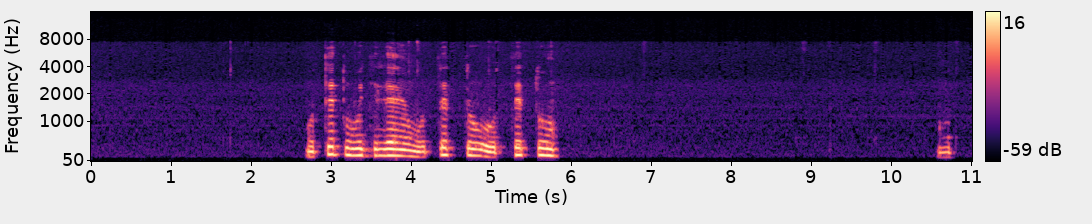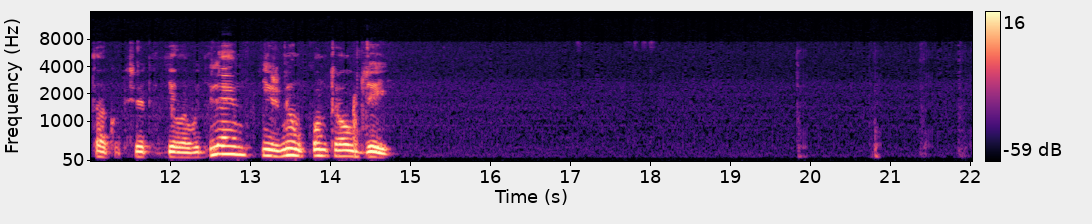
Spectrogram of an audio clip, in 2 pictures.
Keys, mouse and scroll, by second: 1.7 click, 4.1 shift+click, 6.9 click, 8.9 click, 9.8 shift+click, 10.8 shift+click, 12.2 shift+click, 14.4 ctrl+j, 17.0 click, 17.8 click, 18.0 click.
